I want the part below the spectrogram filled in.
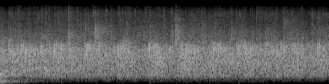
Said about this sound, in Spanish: Dele fuerte ese aplauso al Señor. Fuerte ese aplauso.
